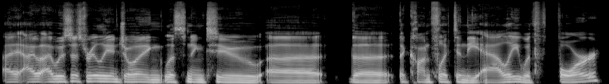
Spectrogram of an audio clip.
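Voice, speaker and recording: A man's voice: fairly low pitch, moderate pace, a bit bright, smooth, no room sound, clean studio sound. A man chatting casually as a member of a podcast cast, recalling moments with his fellow players. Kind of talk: casual chat.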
